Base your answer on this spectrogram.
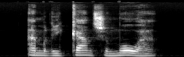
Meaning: misspelling of Amerikaans-Samoa
- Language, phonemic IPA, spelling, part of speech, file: Dutch, /aː.meː.riˌkaːns saːˈmoː.aː/, Amerikaans Samoa, proper noun, Nl-Amerikaans Samoa.ogg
